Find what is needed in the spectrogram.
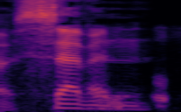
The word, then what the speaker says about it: Sevin: It's it it's seven, but it's spelled wrong. It's S E V I N.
